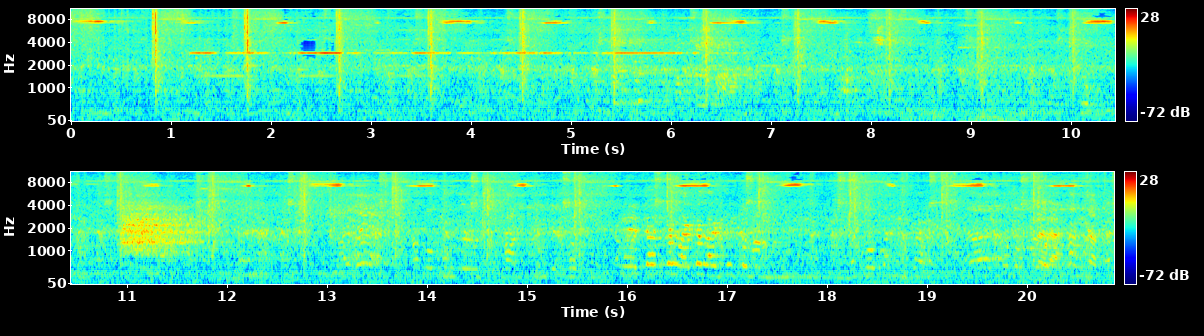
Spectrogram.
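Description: A packaging machine runs with a steady mechanical hum.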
